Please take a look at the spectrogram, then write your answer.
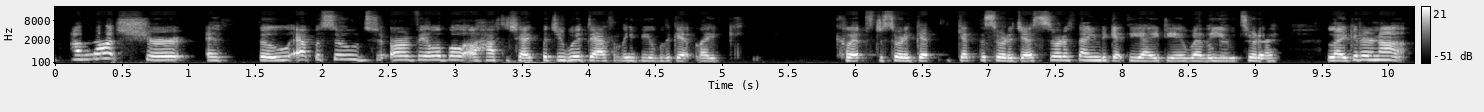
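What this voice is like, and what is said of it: Irish accent. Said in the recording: “everyone in the chat is loving your accent ... Irish ... is my accent that harsh?”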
